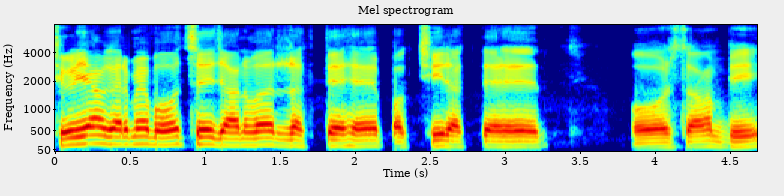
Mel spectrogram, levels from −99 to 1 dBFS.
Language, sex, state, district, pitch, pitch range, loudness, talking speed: Hindi, male, Bihar, Jahanabad, 145 Hz, 125-170 Hz, -12 LUFS, 190 wpm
